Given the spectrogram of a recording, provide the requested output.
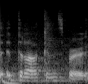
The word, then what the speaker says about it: Drakensberg: see canada drakensberg no i think it really is just like drunken okay so the correct pronunciation is drakensberg that's what i said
